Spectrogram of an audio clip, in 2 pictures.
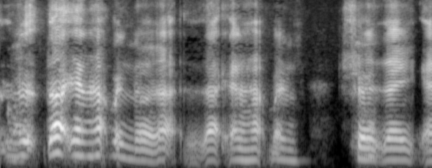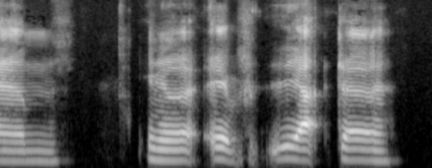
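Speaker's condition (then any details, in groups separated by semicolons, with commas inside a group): Cerebral palsy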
